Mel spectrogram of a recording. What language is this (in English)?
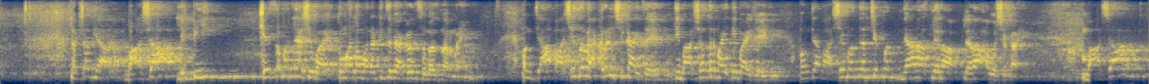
Marathi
